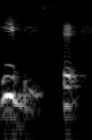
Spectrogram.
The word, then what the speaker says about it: hybris: E quando nós ultrapassamos essa medida, nós entramos numa maldição que os gregos chamam de híbris. Como se escreve?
